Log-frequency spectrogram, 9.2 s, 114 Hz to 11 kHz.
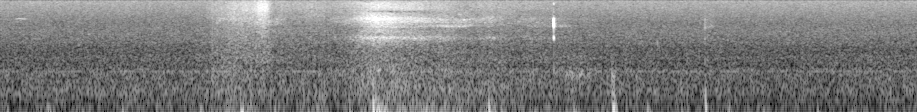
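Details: Creator's own recorded heartbeat used as sleep-aid audio: soft, regular low thumps of a normal heartbeat, about 90 a minute, under steady white-noise hiss and a faint breath.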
